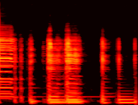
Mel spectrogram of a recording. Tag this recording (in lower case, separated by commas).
plucked string instrument, electric guitar, guitar, music, musical instrument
